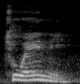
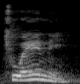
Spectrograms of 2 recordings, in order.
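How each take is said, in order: Both takes have the same delivery.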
